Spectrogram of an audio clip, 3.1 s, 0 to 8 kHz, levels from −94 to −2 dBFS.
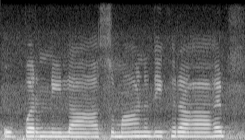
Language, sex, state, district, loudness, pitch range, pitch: Hindi, male, Gujarat, Valsad, -15 LUFS, 230-240 Hz, 230 Hz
